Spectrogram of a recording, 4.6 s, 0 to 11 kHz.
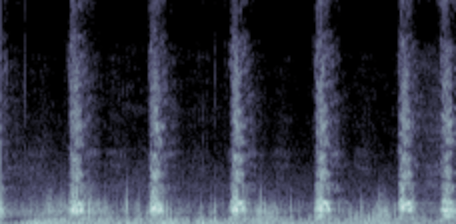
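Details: A dog barks repeatedly, giving six sharp, even barks spaced roughly 0.8 seconds apart over a low rumbling background.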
